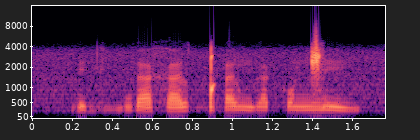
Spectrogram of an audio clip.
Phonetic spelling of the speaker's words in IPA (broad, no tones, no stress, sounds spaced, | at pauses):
ɾ e dʱ i w ɾ a x a l ǃʼ a l ŋ ɡ a k ɔ ŋ͡ǁ e i̯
